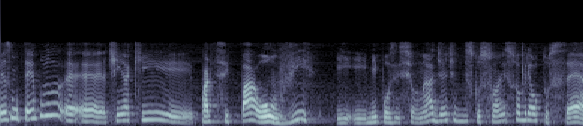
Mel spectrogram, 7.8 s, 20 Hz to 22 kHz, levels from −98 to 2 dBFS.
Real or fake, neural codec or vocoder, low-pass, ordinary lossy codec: real; none; 5.4 kHz; none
